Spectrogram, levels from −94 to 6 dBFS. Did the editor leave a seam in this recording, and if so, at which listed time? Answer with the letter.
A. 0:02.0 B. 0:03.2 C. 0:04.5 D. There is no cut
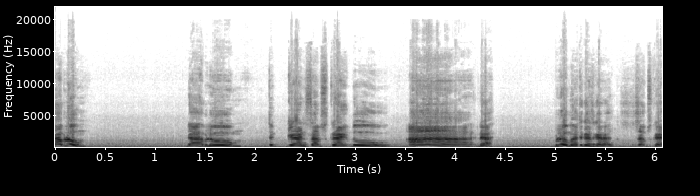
D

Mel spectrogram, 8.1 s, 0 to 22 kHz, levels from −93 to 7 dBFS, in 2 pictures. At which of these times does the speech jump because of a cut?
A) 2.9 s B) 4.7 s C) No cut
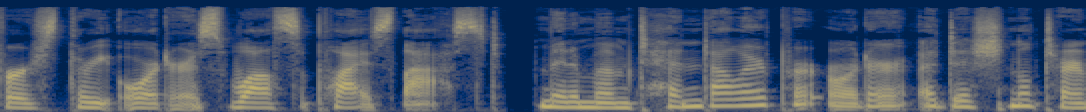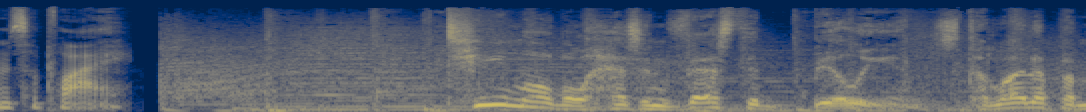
B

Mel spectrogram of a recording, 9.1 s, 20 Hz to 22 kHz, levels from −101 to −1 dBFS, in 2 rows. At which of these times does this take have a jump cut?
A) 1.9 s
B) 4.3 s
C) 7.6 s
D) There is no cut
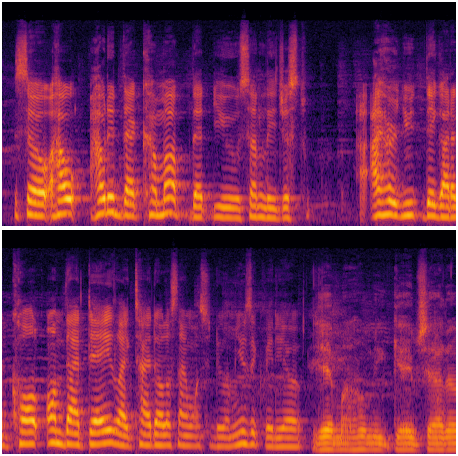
D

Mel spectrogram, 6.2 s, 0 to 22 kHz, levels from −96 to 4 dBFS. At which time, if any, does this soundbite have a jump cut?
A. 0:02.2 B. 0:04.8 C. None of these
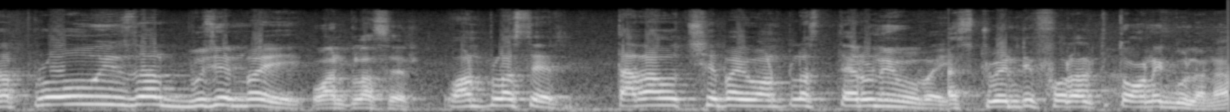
B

